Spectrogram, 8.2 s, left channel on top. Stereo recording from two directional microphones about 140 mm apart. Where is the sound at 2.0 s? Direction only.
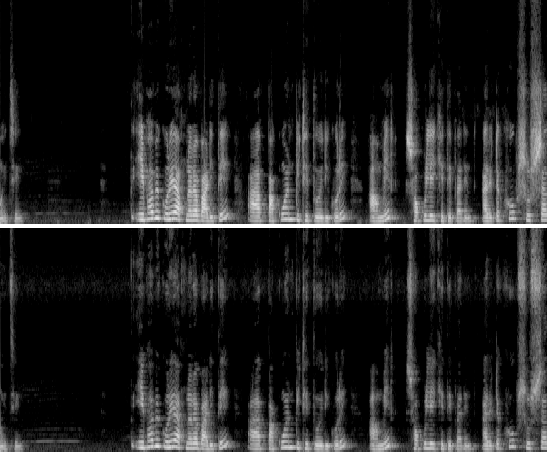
10° right (ahead or behind).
